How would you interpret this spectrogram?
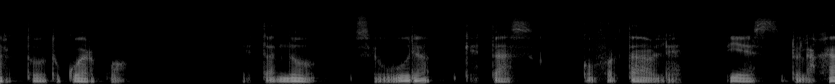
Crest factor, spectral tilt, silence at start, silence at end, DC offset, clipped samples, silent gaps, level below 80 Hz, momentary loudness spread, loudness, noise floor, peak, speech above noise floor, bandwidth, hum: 22 dB; -6 dB/octave; 0 s; 0 s; under 0.1%; under 0.1%; 1.72-2.42 s, 5.74-5.84 s; -70 dBFS; 17 LU; -40 LUFS; -61 dBFS; -18 dBFS; 23 dB; 13 kHz; none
